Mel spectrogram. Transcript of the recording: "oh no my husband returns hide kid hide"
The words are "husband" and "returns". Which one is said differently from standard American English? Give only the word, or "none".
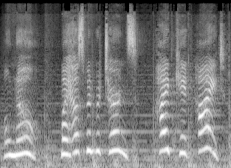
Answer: none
